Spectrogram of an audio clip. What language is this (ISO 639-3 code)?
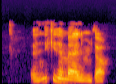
kab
